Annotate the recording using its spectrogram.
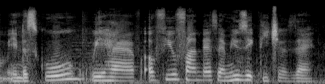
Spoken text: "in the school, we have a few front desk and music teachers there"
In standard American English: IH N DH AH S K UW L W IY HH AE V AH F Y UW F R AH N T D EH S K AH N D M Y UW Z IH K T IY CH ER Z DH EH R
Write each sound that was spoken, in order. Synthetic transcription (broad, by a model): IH N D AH S K UW L W IY HH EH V AH F Y UW F R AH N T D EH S AH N M Y UW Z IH K T IY CH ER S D EH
